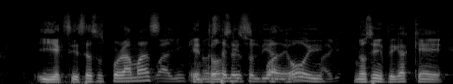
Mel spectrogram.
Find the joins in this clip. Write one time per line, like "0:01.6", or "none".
0:02.5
